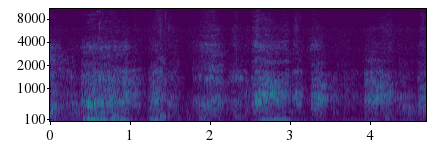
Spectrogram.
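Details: Two Great Danes, Rhapsody and Wächter, playing during morning fun indoors; low, rumbling growls come in rough bursts about every second or two, with scuffling in between.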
